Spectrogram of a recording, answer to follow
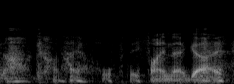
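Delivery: breathless whisper of guilty hope; whispered inner thought. Retold or imitated. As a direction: whisper it like a kid hiding a secret. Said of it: "And I am like".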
